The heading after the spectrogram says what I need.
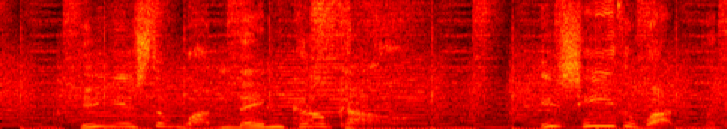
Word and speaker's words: Cao Cao: mispronounced the names, because the way you pronounce Cao Cao is actually supposed to be Cao Cao because it's Chinese.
